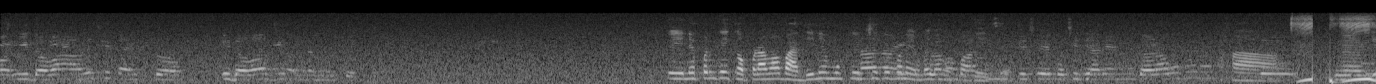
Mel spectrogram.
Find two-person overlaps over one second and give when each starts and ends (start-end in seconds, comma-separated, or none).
8.6-10.1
